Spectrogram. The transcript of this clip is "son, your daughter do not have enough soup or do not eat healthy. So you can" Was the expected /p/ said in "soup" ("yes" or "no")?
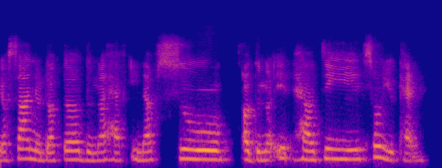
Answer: no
